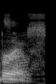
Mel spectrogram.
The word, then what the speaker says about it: Kerberos: It's pronounced and lets out Kerberos.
